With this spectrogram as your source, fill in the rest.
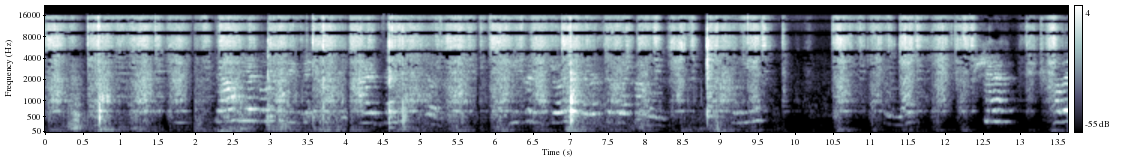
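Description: A spatula scrapes and stirs rice in a metal pot.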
